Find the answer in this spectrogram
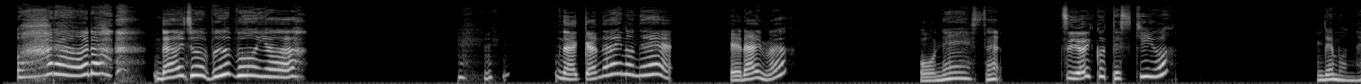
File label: oneesan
